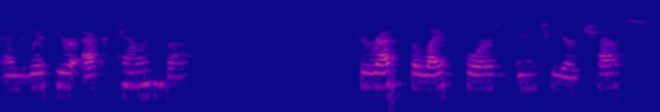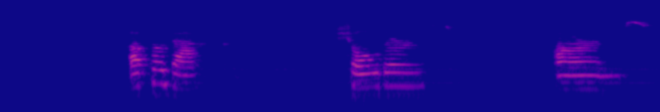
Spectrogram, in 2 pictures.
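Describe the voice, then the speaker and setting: A woman reads a guided meditation from a script, speaking slowly in a mid-range, expressive voice. Her manner is gentle and measured, with long pauses between phrases. The audio is dull and lo-fi, with a mains hum underneath.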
